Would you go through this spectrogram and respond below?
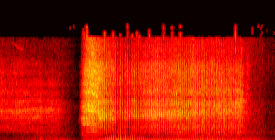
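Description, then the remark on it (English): A loud, wet raspberry blown with the lips imitates a fart: one buzzy, sputtering burst lasting nearly two seconds after a brief quiet moment, with no talking over it. “Did you just make a fart noise?”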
